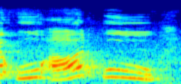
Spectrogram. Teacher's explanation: उ और ऊ इसका उच्चारण स्थान भी ओठ अर्थात ओष्ठ है।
